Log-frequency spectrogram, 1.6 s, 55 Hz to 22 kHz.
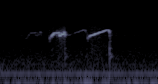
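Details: Little owl before dawn on 14 April, possibly two birds calling together, with echo noted: two clear upslurred mewing calls, the second rising higher and ending abruptly, over low background hum.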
